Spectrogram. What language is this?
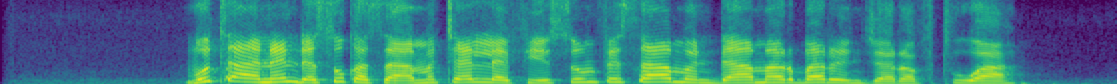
Hausa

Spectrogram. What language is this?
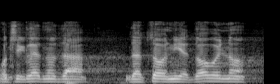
Serbian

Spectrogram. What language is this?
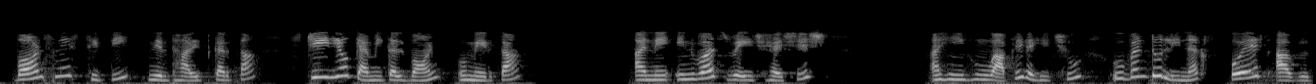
Gujarati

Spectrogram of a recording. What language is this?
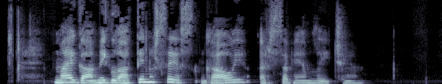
Latvian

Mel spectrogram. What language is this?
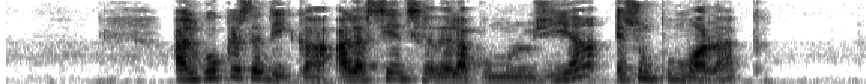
Catalan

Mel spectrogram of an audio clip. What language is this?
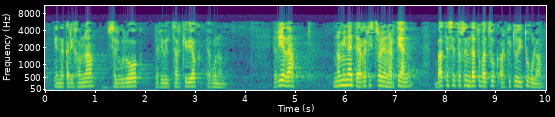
Basque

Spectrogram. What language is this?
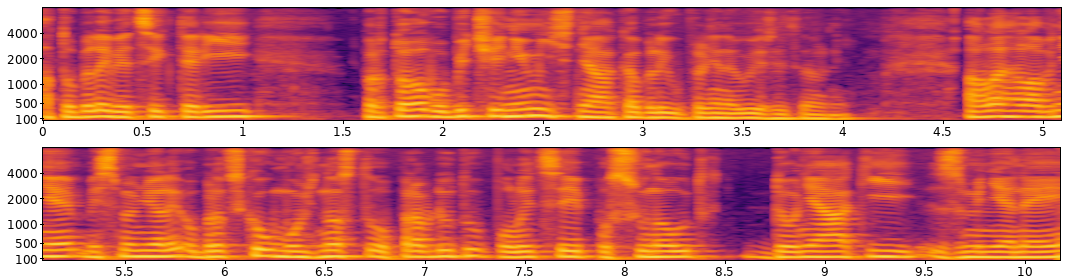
Czech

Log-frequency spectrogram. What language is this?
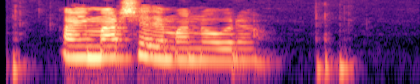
Galician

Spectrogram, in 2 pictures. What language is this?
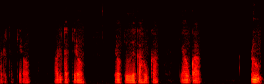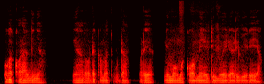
Kikuyu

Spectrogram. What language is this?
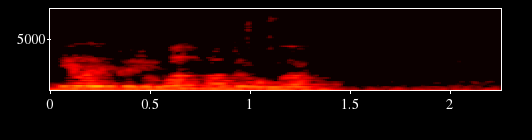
Russian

